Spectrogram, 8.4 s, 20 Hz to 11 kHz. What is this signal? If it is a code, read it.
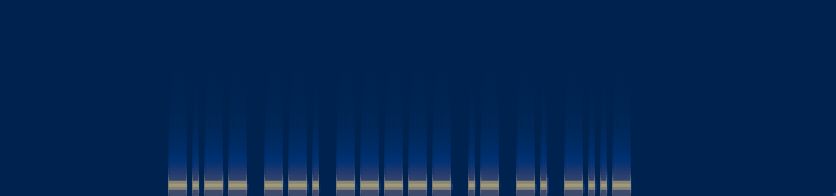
Morse code, heard as a keyed tone, about 20 wpm, 700 Hz. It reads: YG0ANX
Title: DXCC-100 Call Signs - 6 Characters - 20wpm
